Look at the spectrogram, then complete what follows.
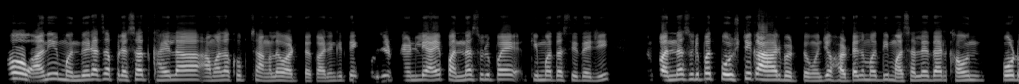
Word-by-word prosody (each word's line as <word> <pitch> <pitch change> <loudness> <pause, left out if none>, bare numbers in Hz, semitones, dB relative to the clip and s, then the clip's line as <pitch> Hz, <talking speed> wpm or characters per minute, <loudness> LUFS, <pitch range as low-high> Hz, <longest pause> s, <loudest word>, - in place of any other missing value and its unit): हो. 265 -2 +8
आणि 200 +9 +2
मंदिराचा 220 +2 0
प्रसाद 225 0 -1
खायला 200 +2 -1 0.2
आम्हाला 195 +3 -1
खूप 210 -1 -11
चांगलं 180 +1 -2
वाटतं, 170 -2 -1
कारण 165 +1 -3
की 190 - -12
ते 210 - -2
बजेट 210 0 -6
फ्रेंडली 195 +2 -3
आहे. 205 +1 +5
50 225 +2 0 0.2
किंमत 205 0 -4
असते 200 0 -4
त्याची. 185 +3 -4 0.5
50त 235 +5 +3
पौष्टिक 240 +2 +2
आहार 215 -1 +9
भेटतो 185 -3 -4
म्हणजे 175 +4 -4
हॉटेलम 200 +5 0 0.2
मसालेदार 195 +4 0
खाऊन 195 +2 -2 0.2
पोट 210 0 +2
205 Hz, 165 wpm, -22 LUFS, 190-225 Hz, 0.5 s, आहार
